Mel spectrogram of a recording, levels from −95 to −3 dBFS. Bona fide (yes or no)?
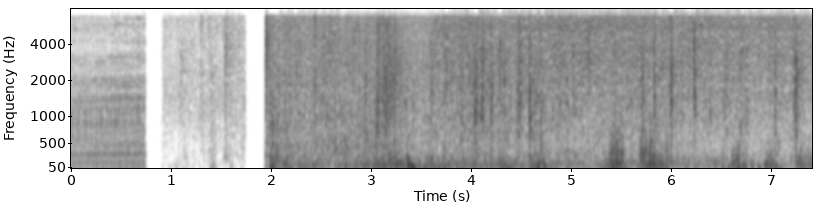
yes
